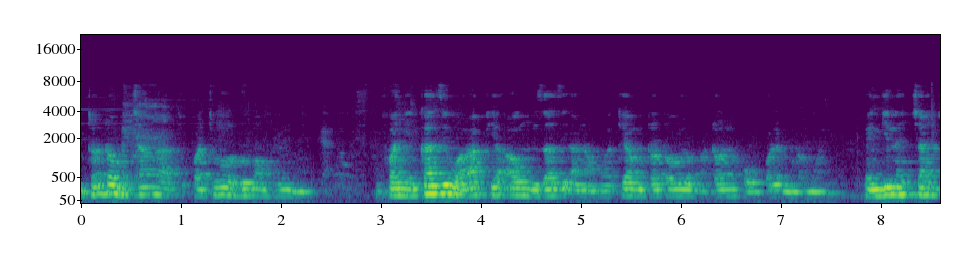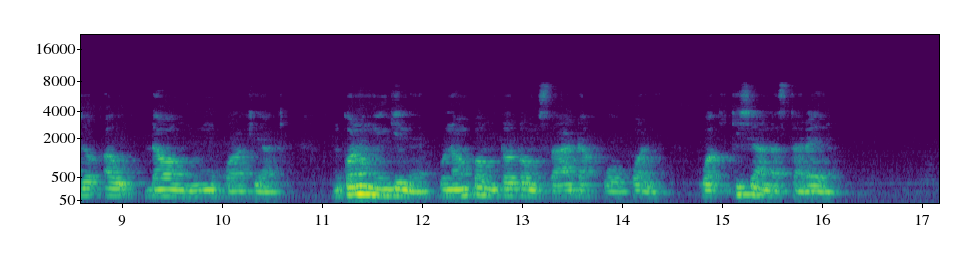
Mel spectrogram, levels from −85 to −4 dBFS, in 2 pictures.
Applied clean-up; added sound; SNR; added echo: neural separator model SepFormer DNS4.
